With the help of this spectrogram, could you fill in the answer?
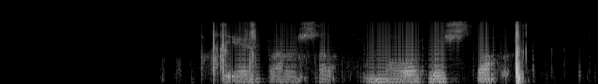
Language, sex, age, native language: Icelandic, male, 11, Icelandic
